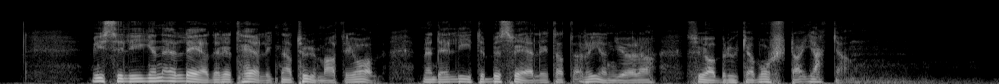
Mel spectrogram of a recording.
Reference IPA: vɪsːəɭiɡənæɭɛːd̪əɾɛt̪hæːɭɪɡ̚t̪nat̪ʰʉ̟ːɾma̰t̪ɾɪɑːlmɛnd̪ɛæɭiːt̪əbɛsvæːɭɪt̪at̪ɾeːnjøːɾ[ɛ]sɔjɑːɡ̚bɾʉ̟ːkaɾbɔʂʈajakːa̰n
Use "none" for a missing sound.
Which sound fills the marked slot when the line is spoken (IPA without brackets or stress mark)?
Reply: a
